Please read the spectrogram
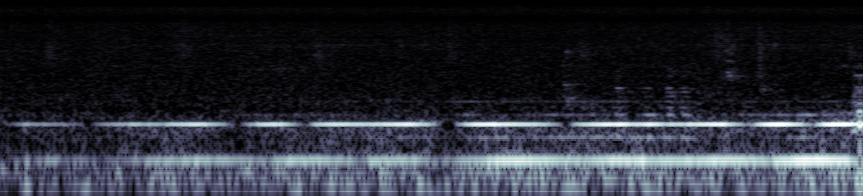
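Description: Metal singing bowl being rubbed around its rim with a mallet, giving a faint, continuous singing tone that slowly swells. Higher overtones join about halfway through.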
